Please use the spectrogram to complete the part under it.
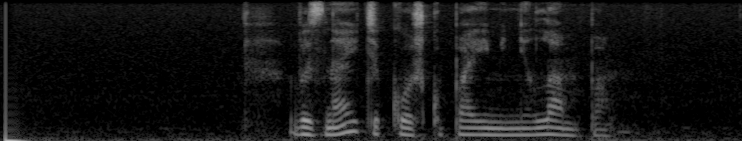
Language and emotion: Russian, neutral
